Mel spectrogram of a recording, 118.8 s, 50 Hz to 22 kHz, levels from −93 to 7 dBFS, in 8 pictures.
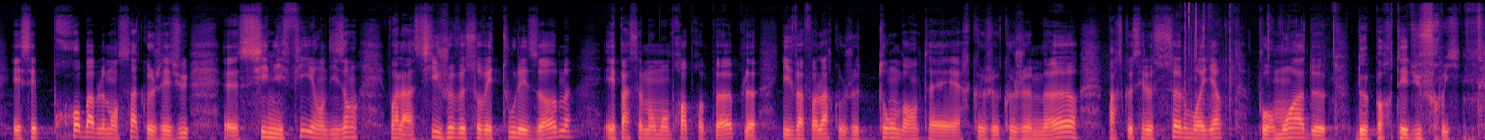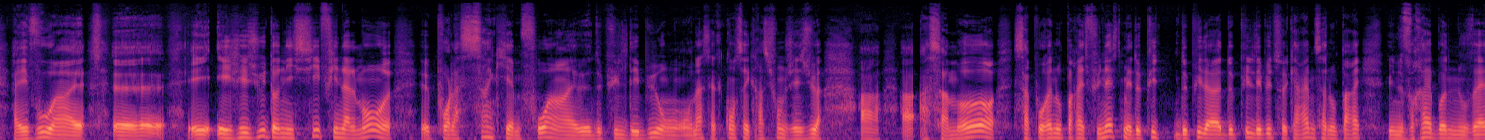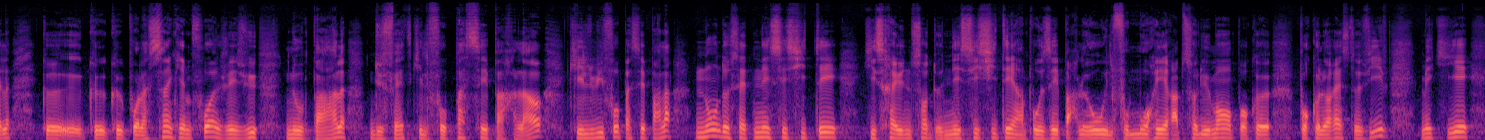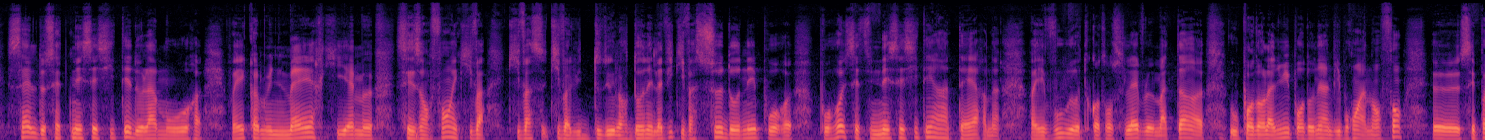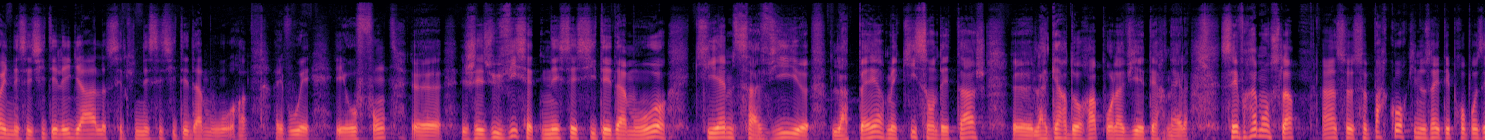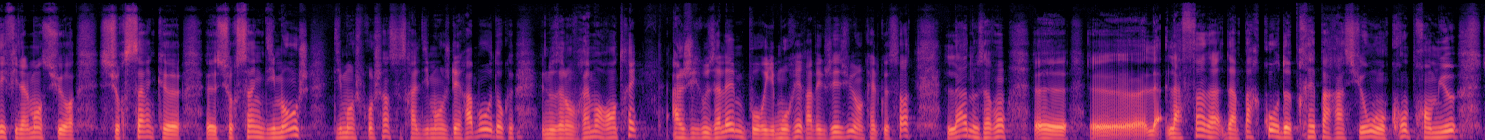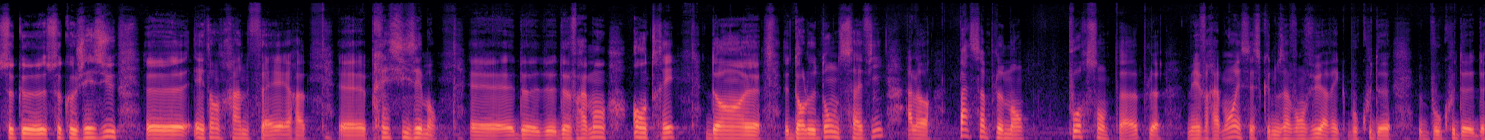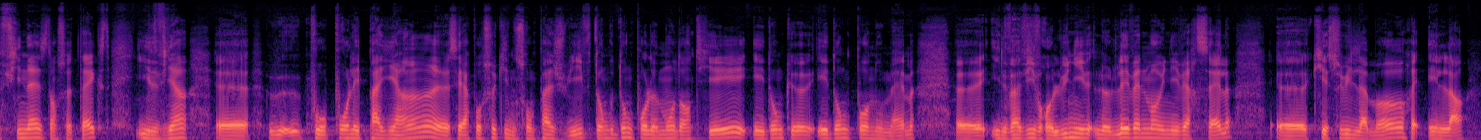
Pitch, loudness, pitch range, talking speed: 120 Hz, -25 LUFS, 105-130 Hz, 205 wpm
